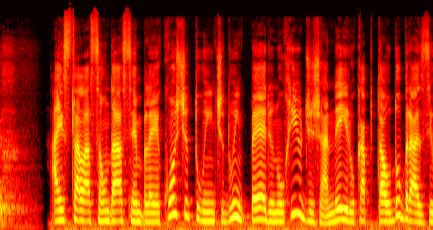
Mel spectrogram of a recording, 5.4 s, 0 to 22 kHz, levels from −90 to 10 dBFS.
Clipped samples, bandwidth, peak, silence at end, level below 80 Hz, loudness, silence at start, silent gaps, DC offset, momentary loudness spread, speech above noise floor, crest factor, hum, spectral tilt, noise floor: under 0.1%; 18 kHz; 0 dBFS; 0 s; -40 dBFS; -15 LUFS; 0 s; none; under 0.1%; 4 LU; 23 dB; 14 dB; none; -4.5 dB/octave; -38 dBFS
